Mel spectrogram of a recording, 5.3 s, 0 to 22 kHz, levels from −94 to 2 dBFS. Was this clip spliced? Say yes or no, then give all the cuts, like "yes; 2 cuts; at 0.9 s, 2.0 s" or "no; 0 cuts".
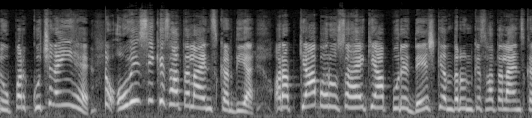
yes; 1 cut; at 1.0 s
